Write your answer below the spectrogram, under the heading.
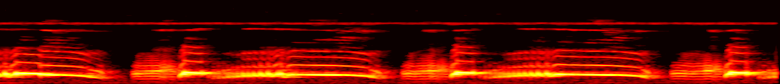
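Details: White ringneck dove with red eyes, kept as a lure to make doves call, calling eagerly. A burred, purring coo rises, then draws out into a falling hollow note. The phrase repeats steadily three times.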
